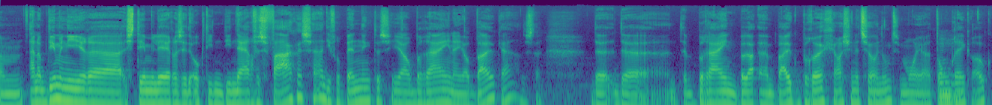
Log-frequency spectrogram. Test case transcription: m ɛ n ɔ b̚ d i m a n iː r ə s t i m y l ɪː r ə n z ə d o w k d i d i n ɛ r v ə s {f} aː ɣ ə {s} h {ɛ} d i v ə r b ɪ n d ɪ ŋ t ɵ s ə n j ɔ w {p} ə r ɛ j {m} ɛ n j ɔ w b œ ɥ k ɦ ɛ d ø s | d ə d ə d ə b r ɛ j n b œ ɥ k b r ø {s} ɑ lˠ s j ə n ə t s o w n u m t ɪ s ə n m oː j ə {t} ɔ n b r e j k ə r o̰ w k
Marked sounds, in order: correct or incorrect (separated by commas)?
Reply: correct, correct, correct, incorrect, incorrect, incorrect, correct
